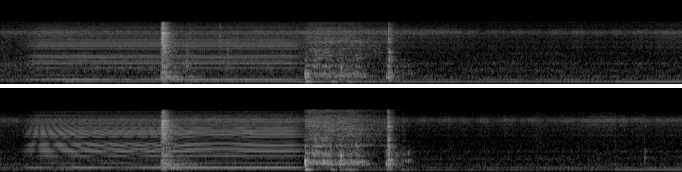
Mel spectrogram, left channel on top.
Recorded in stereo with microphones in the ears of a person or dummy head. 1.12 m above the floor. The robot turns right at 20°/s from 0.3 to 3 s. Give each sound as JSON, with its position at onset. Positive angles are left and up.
{"t": 1.6, "sound": "a microwave", "side_deg": 5, "distance_m": 0.7}
{"t": 3.0, "sound": "a drawer", "side_deg": -55, "distance_m": 1.1}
